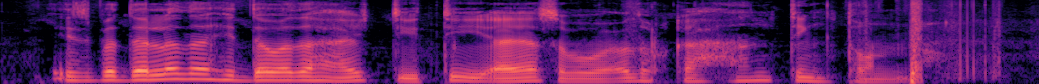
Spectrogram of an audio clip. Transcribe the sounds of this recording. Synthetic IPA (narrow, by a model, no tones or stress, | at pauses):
ʔɪs̬bɛd̪ɛlɐðɐɦɪd̪ɐwɐðɐɦɐɛt͡ʃt̪ʰit̪ʰiɐjaːsɐβɐβʕʊðʊrkʰɐhɐnt̪ɪŋt̪ʰɔn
